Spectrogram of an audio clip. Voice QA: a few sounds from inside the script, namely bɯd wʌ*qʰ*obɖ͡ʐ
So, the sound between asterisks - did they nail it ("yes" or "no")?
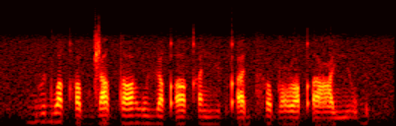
yes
